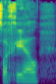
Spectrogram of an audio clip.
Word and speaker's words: Sachiel: And the other angel that is associated with Thursday is Sachiel, however you would pronounce it, friends. I'm pretty sure it's Sachiel, if we're thinking C-H as the sort of sound in Hebrew. S-A-C-H-I-E-L.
